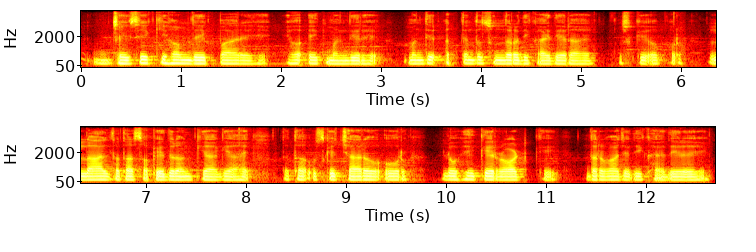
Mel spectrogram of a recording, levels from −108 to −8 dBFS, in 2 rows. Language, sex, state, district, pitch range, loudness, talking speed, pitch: Hindi, male, Bihar, Saran, 120-130 Hz, -18 LUFS, 195 wpm, 125 Hz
